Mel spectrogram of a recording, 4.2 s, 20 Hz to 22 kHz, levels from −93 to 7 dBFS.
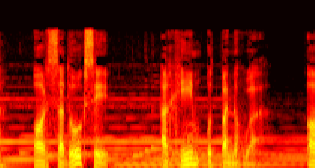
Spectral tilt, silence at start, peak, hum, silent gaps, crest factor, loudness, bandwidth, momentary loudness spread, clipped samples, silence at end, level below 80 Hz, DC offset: -5 dB/octave; 0 s; -2 dBFS; none; none; 20 dB; -22 LUFS; 11 kHz; 17 LU; under 0.1%; 0 s; -46 dBFS; under 0.1%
